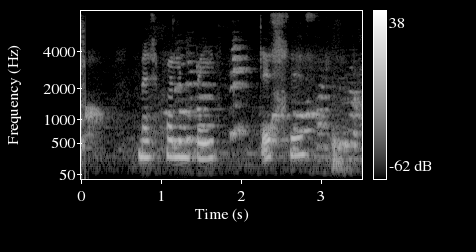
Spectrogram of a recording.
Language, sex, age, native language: Icelandic, female, 9, Icelandic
